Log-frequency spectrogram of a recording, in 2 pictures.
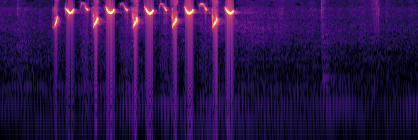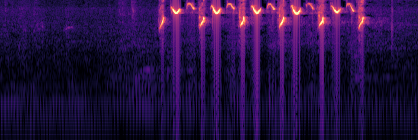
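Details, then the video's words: Two bursts of rapid, high, sharply whistled two-tone notes from a cinereous tit singing vigorously to provoke other tits into song, separated by a pause of about three seconds, with a soft low hum beneath. "GELATIK BATU GACOR | Bikin Gelatik Lain Cepat Terangsang Untuk Ikutan Bunyi"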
